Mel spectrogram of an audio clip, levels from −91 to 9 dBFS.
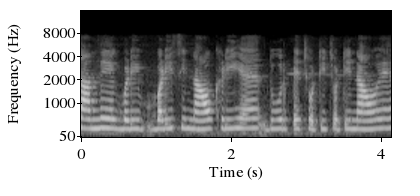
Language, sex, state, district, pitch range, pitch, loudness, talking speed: Hindi, female, Maharashtra, Washim, 255-275 Hz, 260 Hz, -19 LUFS, 175 wpm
